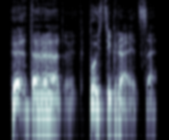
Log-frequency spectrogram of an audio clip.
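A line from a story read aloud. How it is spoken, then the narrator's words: Younger brother's relieved exhale. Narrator (Russian): заметно выдохнул младший из братьев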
